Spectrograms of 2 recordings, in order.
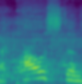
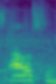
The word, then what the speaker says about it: Houston: in new york city on houston street not houston streets houston street this place what's up with that like a different pronunciation i don't know it's kind of like we say greenwich rhode island and they say greenwich england and greenwich connecticut it just kind of works out there anyway katz's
